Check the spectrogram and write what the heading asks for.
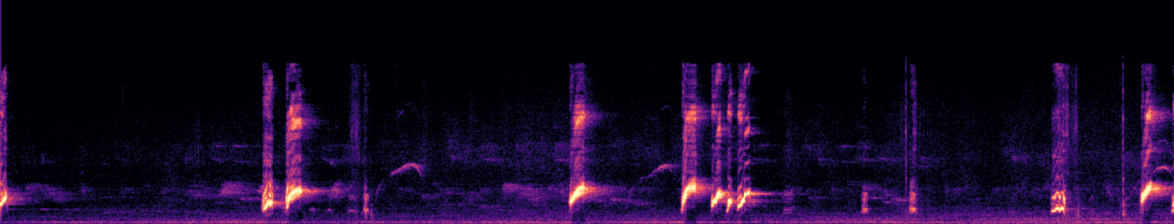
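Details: Red-whiskered bulbul morning song recorded as a training lure. Scattered sharp chirps and short twisting whistled notes appear in loose groups, separated by quiet stretches of several seconds.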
